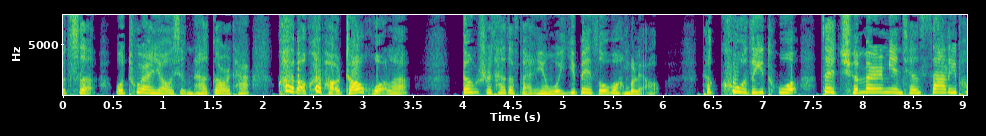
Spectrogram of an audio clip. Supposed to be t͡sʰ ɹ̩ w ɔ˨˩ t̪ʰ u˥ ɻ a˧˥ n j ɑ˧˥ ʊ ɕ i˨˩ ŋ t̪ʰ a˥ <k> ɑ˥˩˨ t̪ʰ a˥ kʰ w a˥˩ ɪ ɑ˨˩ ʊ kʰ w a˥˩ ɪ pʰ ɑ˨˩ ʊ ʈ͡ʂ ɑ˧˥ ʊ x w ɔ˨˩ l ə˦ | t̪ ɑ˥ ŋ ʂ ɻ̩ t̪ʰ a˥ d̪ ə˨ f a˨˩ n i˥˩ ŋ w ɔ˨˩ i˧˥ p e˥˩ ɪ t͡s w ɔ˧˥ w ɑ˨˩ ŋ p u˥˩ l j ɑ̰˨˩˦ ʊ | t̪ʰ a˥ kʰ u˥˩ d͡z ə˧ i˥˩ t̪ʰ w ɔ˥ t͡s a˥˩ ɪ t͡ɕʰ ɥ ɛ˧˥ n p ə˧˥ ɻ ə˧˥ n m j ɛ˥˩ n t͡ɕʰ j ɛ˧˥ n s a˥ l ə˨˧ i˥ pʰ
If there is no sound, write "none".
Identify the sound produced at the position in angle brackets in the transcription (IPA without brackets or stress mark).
k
